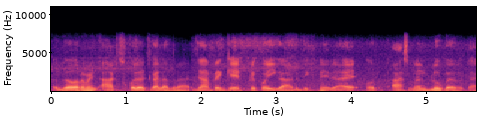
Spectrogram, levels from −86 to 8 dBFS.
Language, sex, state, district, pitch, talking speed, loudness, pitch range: Hindi, male, Gujarat, Gandhinagar, 125 Hz, 230 wpm, -17 LUFS, 120-130 Hz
